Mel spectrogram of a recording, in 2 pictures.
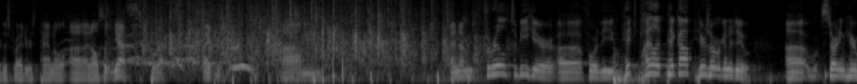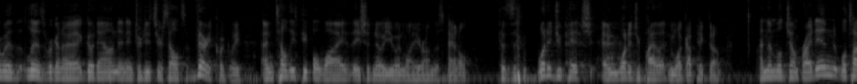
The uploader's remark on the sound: Pitch-Pilot-Pick Up panel from ATX Television Festival. Recorded at the Stephen F.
